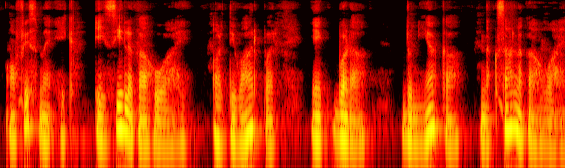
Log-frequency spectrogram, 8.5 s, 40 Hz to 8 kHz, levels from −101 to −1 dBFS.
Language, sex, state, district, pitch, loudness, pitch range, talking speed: Hindi, male, Uttar Pradesh, Gorakhpur, 100 Hz, -36 LUFS, 90-115 Hz, 125 wpm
